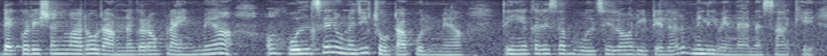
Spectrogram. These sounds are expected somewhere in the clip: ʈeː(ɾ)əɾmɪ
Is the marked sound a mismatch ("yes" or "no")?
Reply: yes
